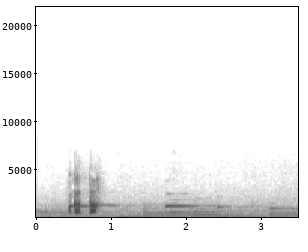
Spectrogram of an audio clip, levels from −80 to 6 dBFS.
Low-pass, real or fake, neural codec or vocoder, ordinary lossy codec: 7.2 kHz; real; none; Opus, 32 kbps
